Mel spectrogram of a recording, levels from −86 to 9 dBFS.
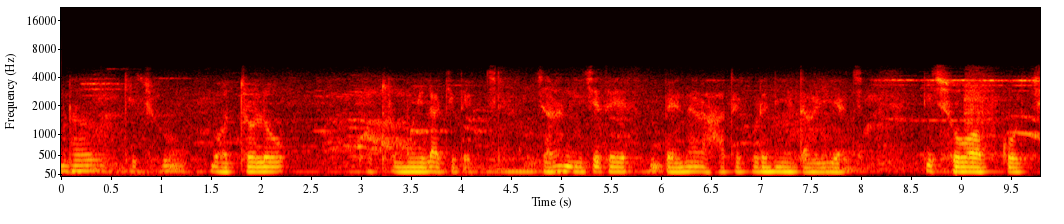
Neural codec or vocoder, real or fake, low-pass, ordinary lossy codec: none; real; 5.4 kHz; none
